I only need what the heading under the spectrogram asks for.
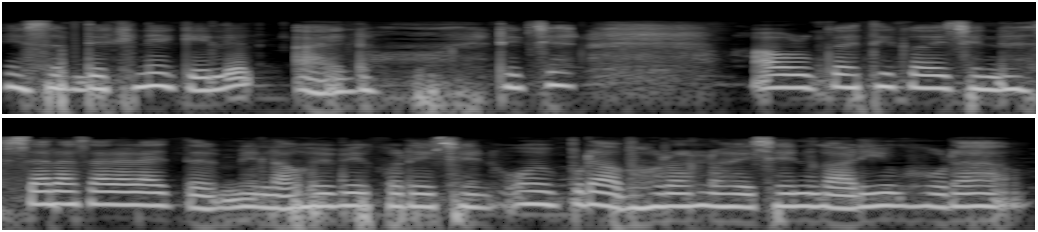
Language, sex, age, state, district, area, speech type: Maithili, female, 45-60, Bihar, Muzaffarpur, rural, spontaneous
